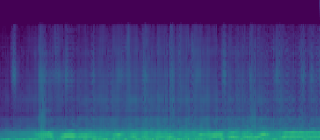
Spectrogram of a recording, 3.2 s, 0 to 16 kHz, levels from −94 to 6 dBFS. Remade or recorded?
remade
